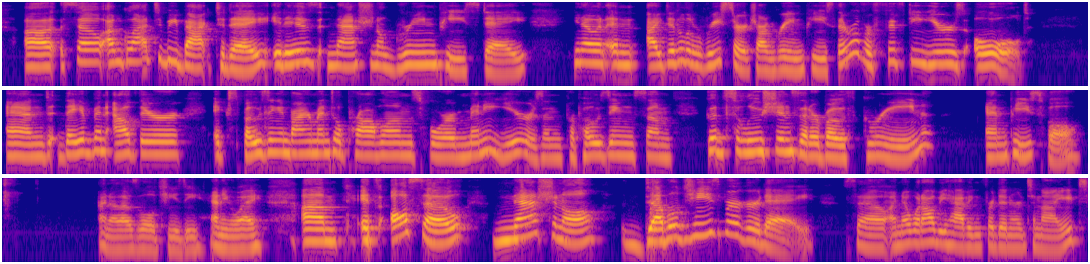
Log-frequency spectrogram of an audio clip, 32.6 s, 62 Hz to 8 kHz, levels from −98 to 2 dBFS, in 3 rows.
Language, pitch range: English, 170-235 Hz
